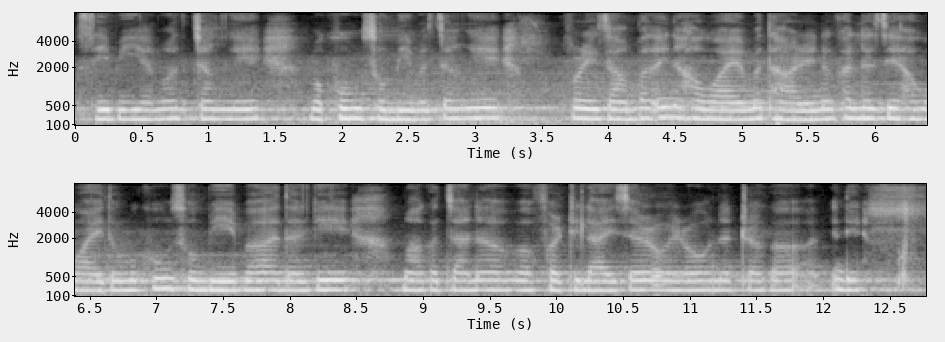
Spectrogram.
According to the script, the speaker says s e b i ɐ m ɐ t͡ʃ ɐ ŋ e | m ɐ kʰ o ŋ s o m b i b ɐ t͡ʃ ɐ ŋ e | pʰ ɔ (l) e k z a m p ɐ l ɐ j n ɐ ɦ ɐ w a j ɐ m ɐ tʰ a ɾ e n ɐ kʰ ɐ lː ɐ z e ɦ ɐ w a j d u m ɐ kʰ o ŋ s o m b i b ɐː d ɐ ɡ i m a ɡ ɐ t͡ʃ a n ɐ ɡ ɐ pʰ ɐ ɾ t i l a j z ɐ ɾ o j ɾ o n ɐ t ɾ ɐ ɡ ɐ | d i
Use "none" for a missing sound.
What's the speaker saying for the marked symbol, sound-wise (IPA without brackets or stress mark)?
ɾ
